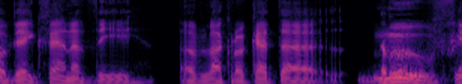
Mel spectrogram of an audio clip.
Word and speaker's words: La Croqueta: Yeah, La Croqueta. Very good. Very good pronunciation.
